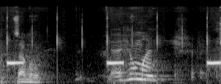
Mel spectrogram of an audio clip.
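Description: Game-show countdown timer beeping once a second, a short high beep heard twice, with people talking over it.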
